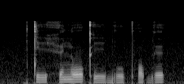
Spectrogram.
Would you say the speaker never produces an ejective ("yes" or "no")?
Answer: no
